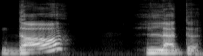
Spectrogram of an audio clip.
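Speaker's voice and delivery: दौलत split in two, दौ stretched and rising, then a gap and falling लत; teacher slowly sounding out दौलत in two parts; syllable by syllable. Shown as a demonstration. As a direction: draw out दौ upward, pause, then drop on लत. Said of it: "तो मिलके बन गया ये".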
